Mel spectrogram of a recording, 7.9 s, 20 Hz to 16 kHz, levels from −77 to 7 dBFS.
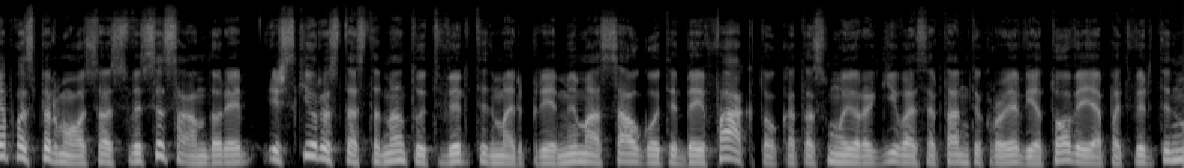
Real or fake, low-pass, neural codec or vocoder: real; 14.4 kHz; none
